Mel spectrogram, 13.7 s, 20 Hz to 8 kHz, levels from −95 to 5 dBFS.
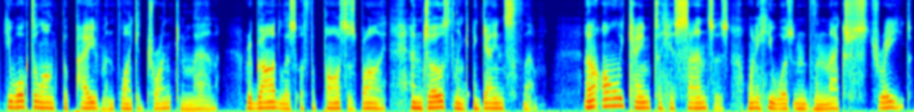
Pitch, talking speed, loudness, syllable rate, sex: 135 Hz, 135 wpm, -19 LUFS, 3.7 syllables/s, male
